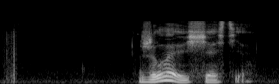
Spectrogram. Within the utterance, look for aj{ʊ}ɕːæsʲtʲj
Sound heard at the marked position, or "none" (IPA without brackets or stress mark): ʊ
